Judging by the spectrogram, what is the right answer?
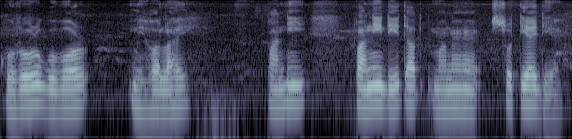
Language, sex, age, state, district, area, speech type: Assamese, male, 30-45, Assam, Darrang, rural, spontaneous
